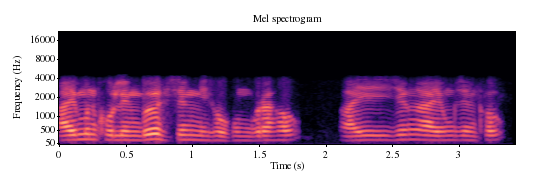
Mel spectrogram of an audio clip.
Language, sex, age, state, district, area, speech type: Bodo, male, 30-45, Assam, Kokrajhar, rural, conversation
